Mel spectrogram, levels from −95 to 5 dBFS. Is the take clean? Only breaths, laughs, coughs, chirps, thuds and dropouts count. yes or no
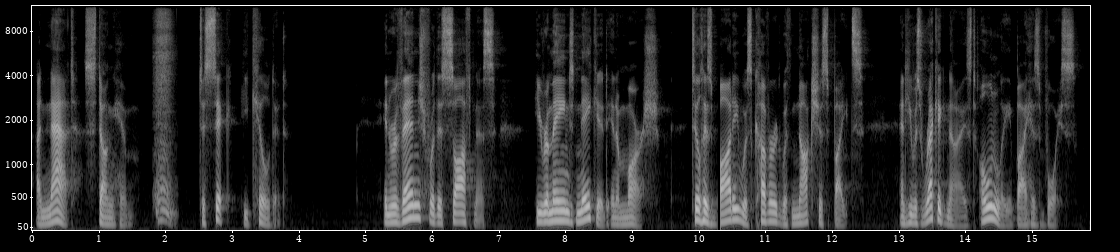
no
